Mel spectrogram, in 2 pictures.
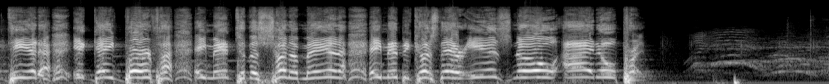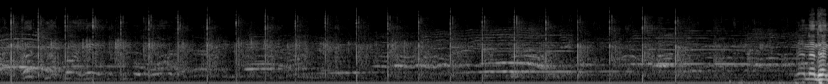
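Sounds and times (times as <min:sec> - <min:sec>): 
speech: 0:00.1 - 0:06.5, 0:16.4 - 0:16.5
audience rhythmic hand clapping: 0:07.8 - 0:16.4.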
